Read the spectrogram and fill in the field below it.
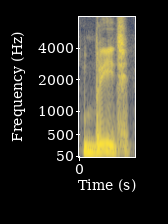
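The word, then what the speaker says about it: bridge: से पहले आया डी, अगर जी से पहले डी आता है, देखिए डी है, डी हमारा जो है सो जी से पहले आ रहा है, डी हमारा जो है सो जी से पहले आ जाता है तो हमारा साइलेंट होगा। देखिए ब्रिज, अगर आप ब्रिज बोल रहे हैं तो ऐसा लगता है कि इसमें डी है ही नहीं।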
